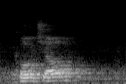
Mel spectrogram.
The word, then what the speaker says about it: Coachella: Interesting thing, we got to Coachella Valley, am I saying that right? – Coachella, and we did a tour of their water.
